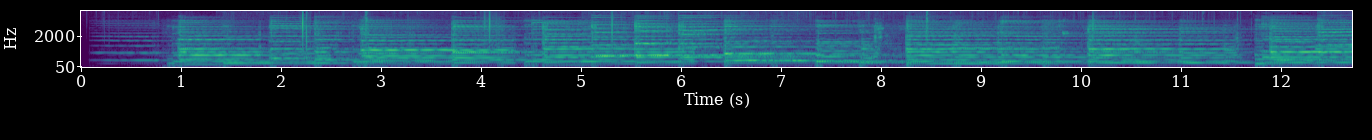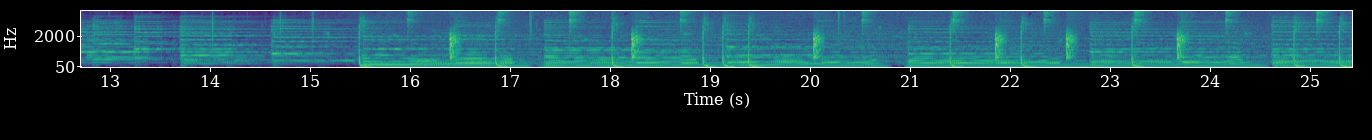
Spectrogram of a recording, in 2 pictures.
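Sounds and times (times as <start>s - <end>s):
instrumental lofi music: 0.1s - 25.4s.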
